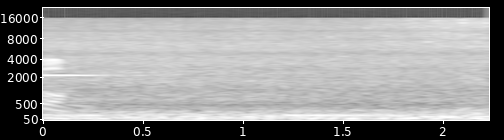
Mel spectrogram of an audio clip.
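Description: Low, steady engine rumble from a line of cars rolling slowly past, led by a Volkswagen Beetle convertible with its air-cooled flat-four.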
